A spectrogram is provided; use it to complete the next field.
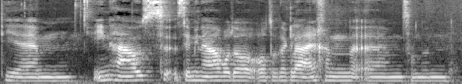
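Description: Audible room echo surrounds a woman whose pitch is very deep and low. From eastern Switzerland. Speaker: equestrian federation official. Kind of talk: interview. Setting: studio, face to face. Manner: hesitant, many fillers.

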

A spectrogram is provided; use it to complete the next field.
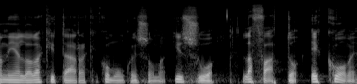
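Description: A man speaks in a dark, mellow tone with ordinary pitch variation. The recording is very clean and dry, with a silent background and no echo. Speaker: web radio host. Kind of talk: radio show talk. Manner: hesitant, many fillers.

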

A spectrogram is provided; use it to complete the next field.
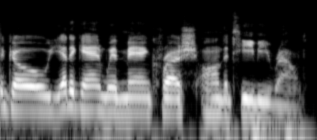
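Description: Speaking in a Massachusetts accent, the voice has a bright, sharp tone and a fairly slow pace over a quiet background. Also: man. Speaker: judge. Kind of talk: casual banter.

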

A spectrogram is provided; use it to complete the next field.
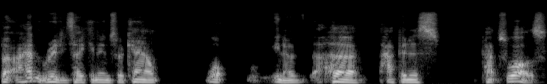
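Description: In a London accent, a man speaks at a moderate pace with a fairly low pitch, fairly even intonation and long, frequent pauses, in a dry, close sound with no echo. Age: 50s. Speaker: entrepreneur. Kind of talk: podcast interview.

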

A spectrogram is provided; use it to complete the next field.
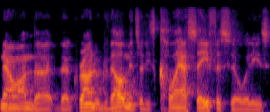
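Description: A bright, sharp tone at a fairly quick pace with ordinary pitch variation. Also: man. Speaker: self-storage investor. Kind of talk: casual interview. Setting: video call. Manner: fast talker.

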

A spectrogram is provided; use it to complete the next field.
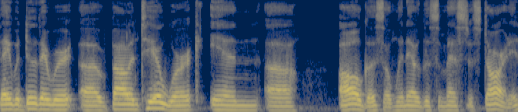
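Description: Someone speaks at a fairly slow pace with an American accent, fairly even intonation and a dark, mellow tone. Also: man. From Southwest Virginia. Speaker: retired professor and author. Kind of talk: radio interview. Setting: studio.

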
